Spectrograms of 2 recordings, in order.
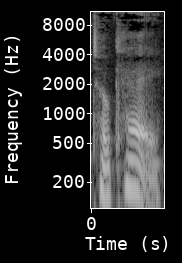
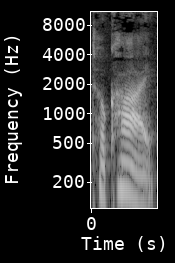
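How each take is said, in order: First: It is said the Hungarian way. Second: It is said the American way. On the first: "In Hungary, they pronounce it Tokay" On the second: "it's pronounced in America Tokai"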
